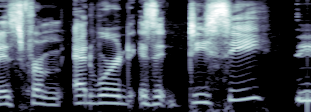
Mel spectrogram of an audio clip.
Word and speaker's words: Deci: Is it DC? Deci. Yes, we'll go with DCI and pronunciation.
